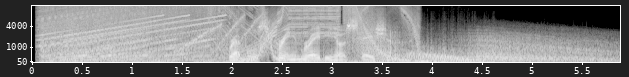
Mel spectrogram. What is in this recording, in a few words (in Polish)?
radio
